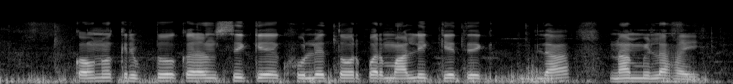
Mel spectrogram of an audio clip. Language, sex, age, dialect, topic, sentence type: Magahi, male, 18-24, Western, banking, statement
